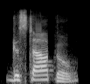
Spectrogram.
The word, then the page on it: Gestapo: Indian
